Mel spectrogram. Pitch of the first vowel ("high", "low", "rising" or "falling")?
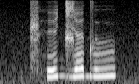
rising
